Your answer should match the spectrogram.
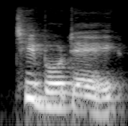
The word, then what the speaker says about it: Thibodeau: charlie i am major maurice thibodeau he pronounced tibor day so charlie i am major maurice tibberdae i am the boss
